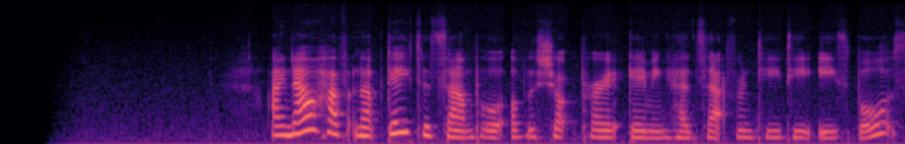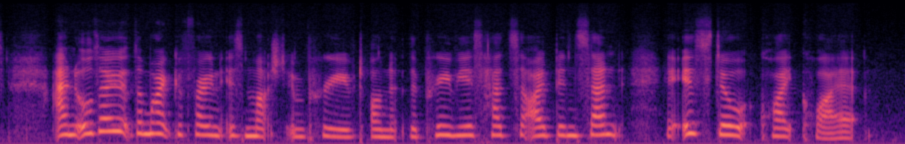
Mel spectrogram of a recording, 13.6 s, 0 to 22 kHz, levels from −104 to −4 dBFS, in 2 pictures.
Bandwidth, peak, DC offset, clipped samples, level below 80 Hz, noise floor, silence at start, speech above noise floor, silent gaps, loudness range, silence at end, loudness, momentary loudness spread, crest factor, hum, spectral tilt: 13.5 kHz; -12 dBFS; under 0.1%; under 0.1%; -70 dBFS; -71 dBFS; 2.05 s; 35 dB; none; 5 LU; 0.35 s; -36 LUFS; 10 LU; 24 dB; none; -5 dB/octave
